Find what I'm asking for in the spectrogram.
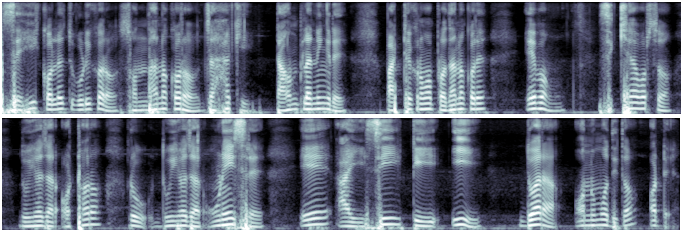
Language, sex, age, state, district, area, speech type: Odia, male, 18-30, Odisha, Cuttack, urban, read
